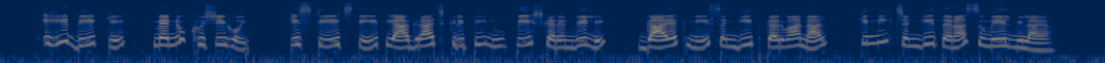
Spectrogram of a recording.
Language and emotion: Punjabi, happy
